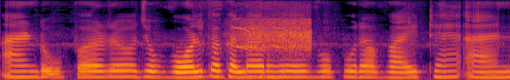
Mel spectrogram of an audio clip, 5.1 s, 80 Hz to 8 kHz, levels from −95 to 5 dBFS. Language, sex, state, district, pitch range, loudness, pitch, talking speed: Hindi, female, Bihar, Sitamarhi, 195-205 Hz, -22 LUFS, 200 Hz, 150 wpm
